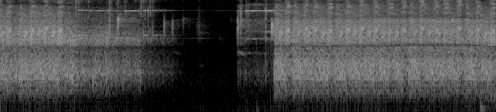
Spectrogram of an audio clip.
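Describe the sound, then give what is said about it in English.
A Tommy gun sound effect fires on automatic. Two long bursts of dense, continuous rattling crackle are split by a brief pause. “Want to hear the Tommy gun?”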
